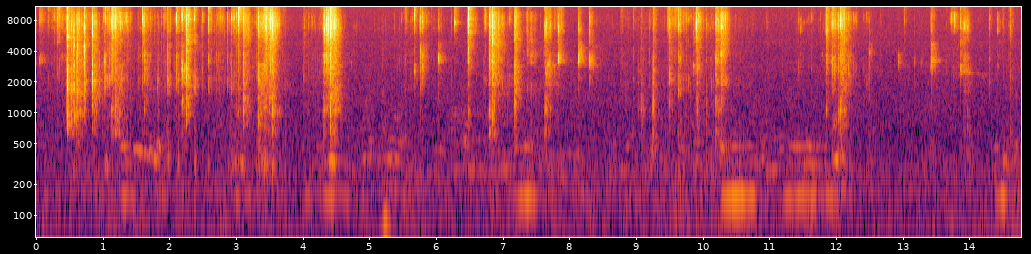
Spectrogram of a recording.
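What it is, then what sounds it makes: Bar of soap being carved. A craft knife blade scrapes and carves the surface of a solid, dry, mint-green striped bar of soap into crumbs. Short, bright, crumbly scraping and crunching bursts come in irregular succession, each dying away quickly against a quiet background.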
